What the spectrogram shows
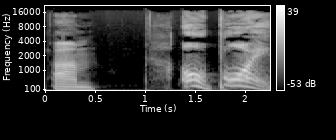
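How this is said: It sounds delighted and positive. The speaker is pleased by what they see. "a nice sense of positivity or satisfaction"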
